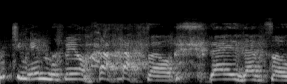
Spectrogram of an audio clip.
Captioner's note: all laughing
